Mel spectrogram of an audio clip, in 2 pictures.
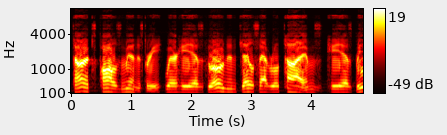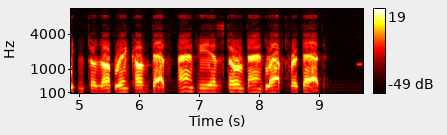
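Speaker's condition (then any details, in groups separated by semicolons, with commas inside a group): Athetoid cerebral palsy; communication box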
